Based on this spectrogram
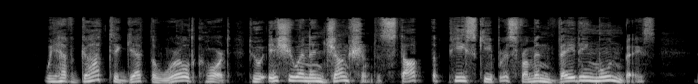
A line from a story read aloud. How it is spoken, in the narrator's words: was saying, her voice urgent, somewhere between cajoling and pleading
